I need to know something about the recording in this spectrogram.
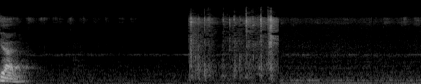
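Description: Black nigella seeds sprinkled by hand over egg-washed bread dough on parchment paper. About two seconds in there is a brief spell of fine, rapid ticks as the seeds land, lasting under a second.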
